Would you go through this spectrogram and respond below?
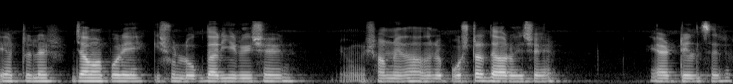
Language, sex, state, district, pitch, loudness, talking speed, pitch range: Bengali, male, West Bengal, Jalpaiguri, 150 Hz, -18 LUFS, 140 wpm, 145-150 Hz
